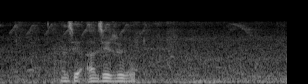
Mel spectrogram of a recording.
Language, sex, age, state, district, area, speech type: Assamese, male, 18-30, Assam, Kamrup Metropolitan, urban, spontaneous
